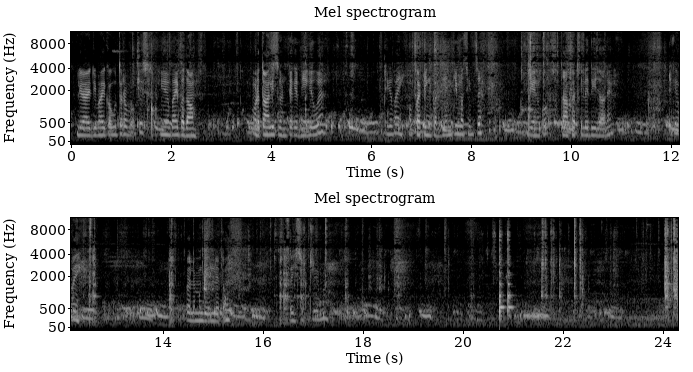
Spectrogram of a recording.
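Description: Pigeons coo steadily nearby.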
